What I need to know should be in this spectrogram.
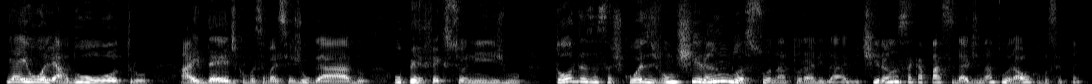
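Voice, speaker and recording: Woman, poetry course teacher; low, dark voice, conversational delivery. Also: expressive, moderate pace, few pauses. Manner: conversational, explanatory, stresses syllables while scanning verses. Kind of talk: online course lesson.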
